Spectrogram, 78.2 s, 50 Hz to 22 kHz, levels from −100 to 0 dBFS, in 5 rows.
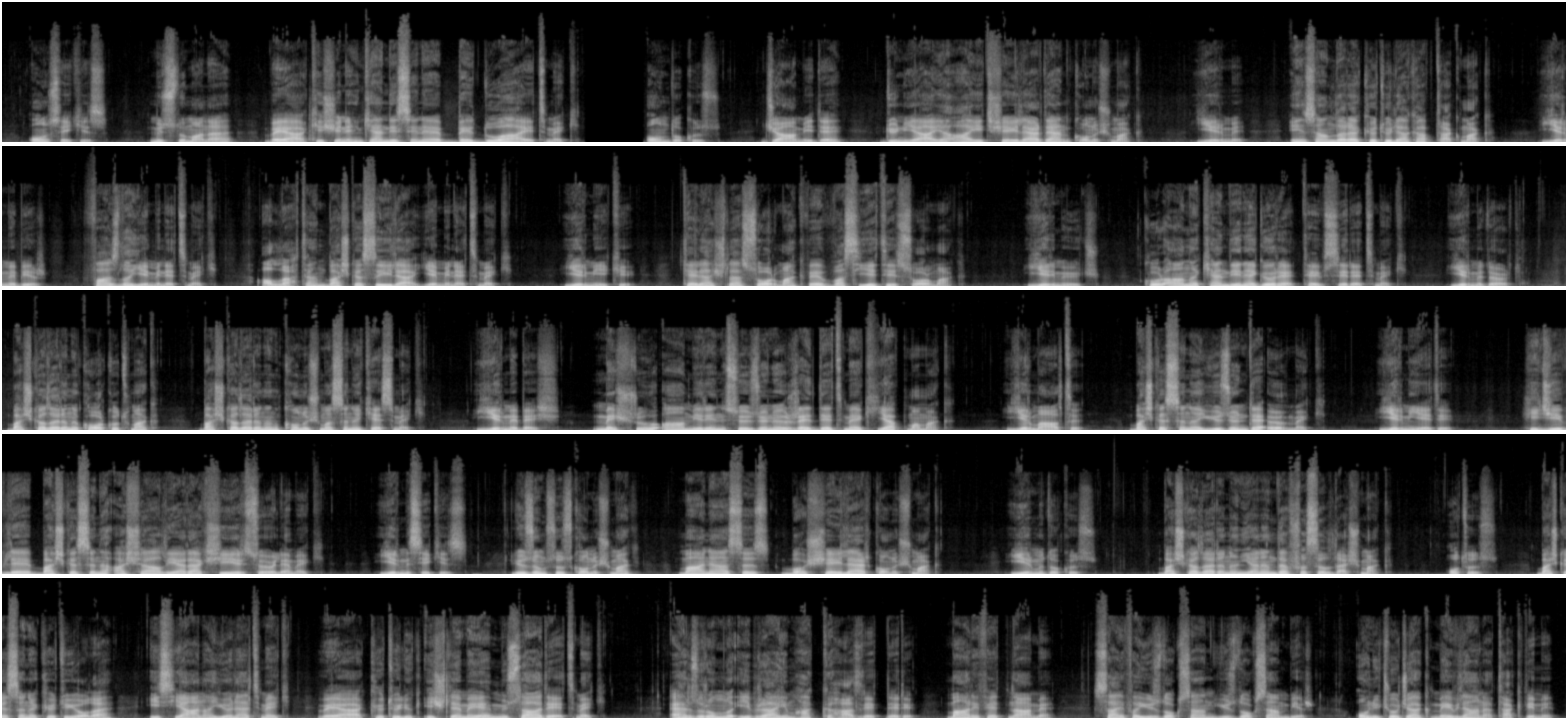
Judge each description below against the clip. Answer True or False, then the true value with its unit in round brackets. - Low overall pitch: True (95 Hz)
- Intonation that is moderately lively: False (6.5 semitones)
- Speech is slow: True (70 wpm)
